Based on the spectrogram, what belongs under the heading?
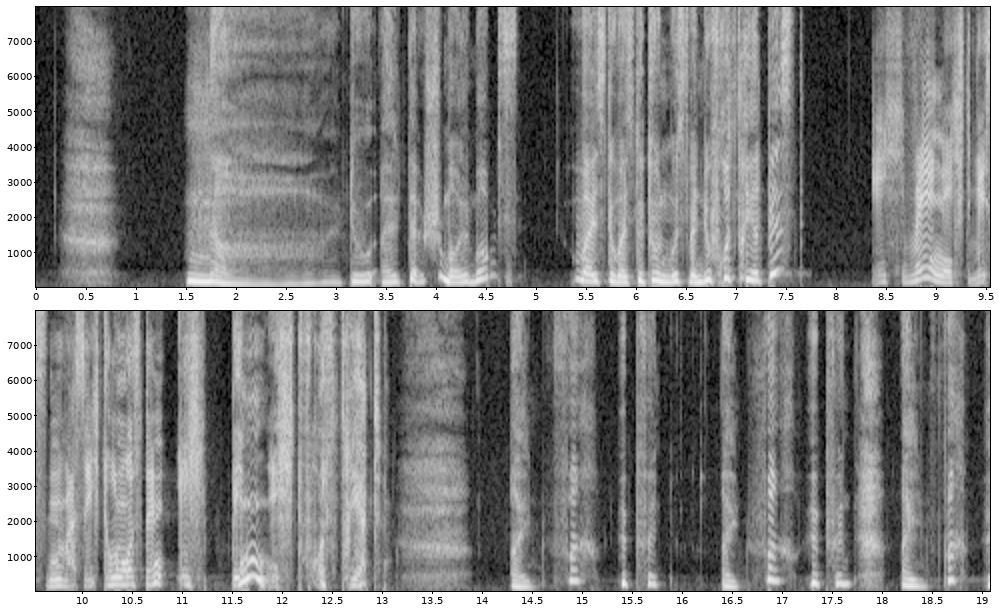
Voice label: Demo Dialog Charge

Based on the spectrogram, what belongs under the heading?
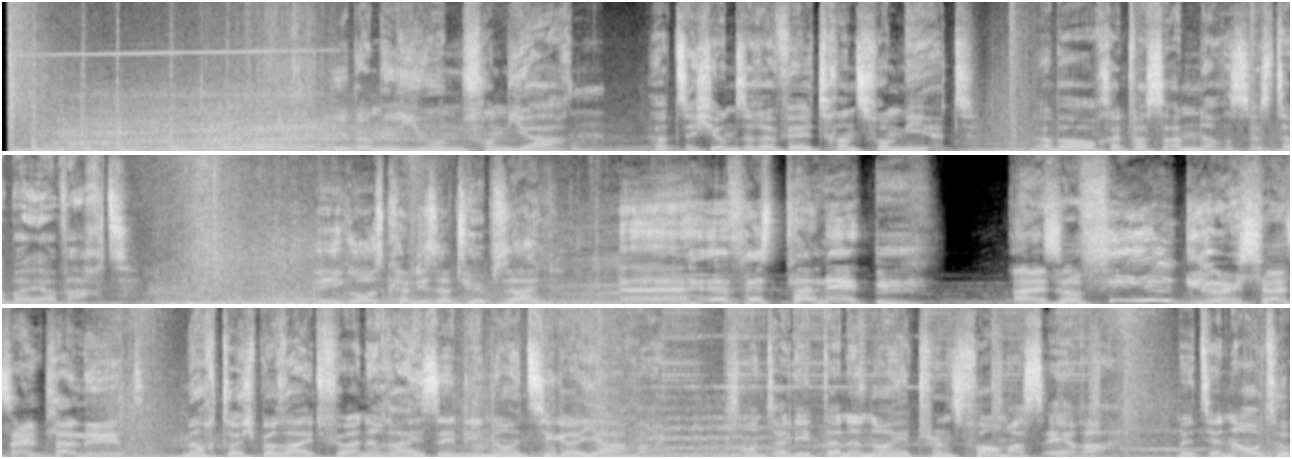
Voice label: Werbung, Commercial, German

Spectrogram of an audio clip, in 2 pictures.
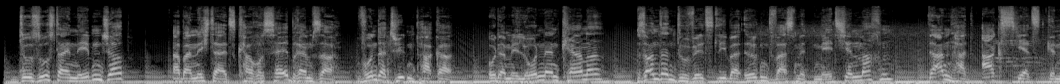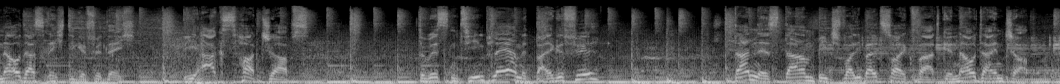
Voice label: kino spot; axe

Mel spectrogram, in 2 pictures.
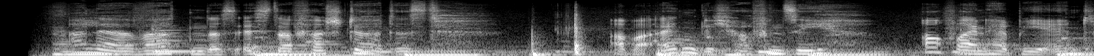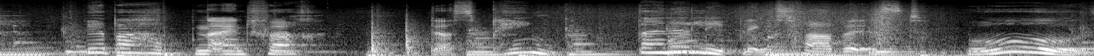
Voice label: SYNCHRO

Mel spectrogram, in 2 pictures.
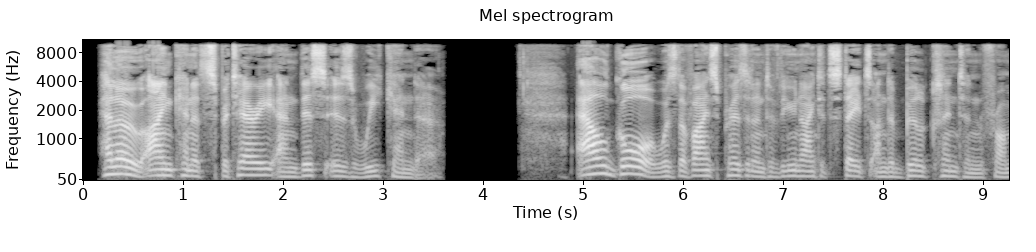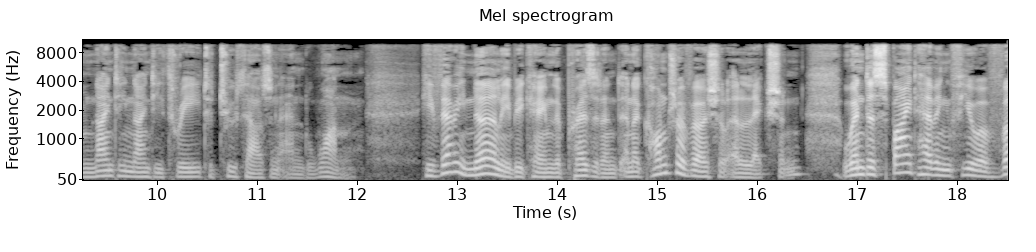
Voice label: uk englisch

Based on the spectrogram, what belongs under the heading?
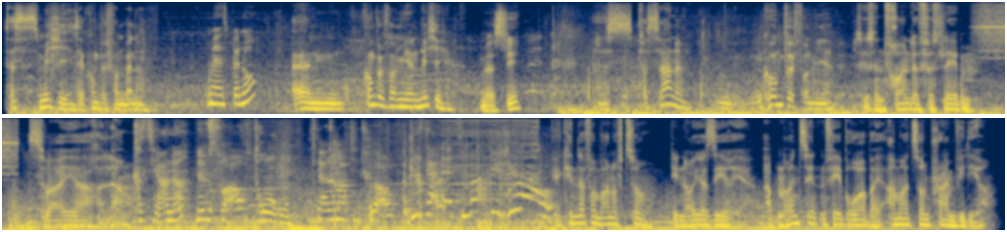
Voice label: Werbung Funk; Wir Kinder vom Bahnhof Zoo Amazon Prime Video

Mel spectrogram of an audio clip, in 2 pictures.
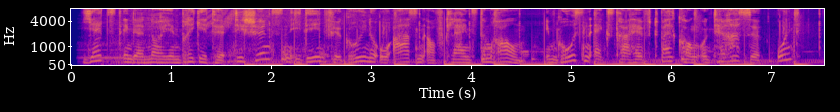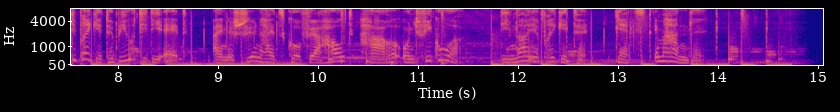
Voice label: Werbespot; Brigitte; LOFT VOICES

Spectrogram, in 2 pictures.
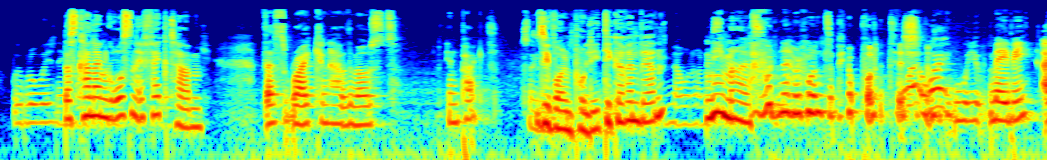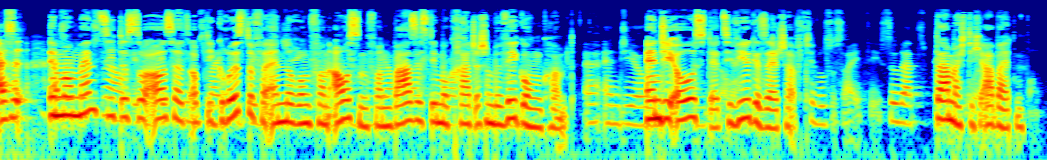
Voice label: Voiceover; Maischberger; LOFT VOICES

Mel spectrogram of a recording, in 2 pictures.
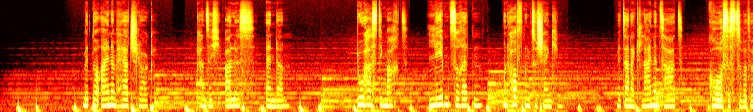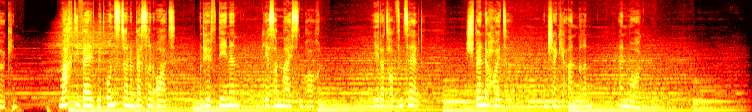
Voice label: Werbung Spendenaufruf Deutsch

